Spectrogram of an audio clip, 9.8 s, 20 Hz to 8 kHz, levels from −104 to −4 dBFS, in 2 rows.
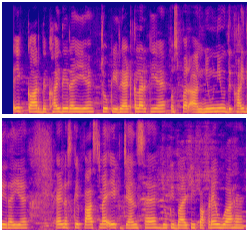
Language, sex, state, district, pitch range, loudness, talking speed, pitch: Hindi, female, Jharkhand, Sahebganj, 210-225 Hz, -25 LUFS, 185 wpm, 220 Hz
